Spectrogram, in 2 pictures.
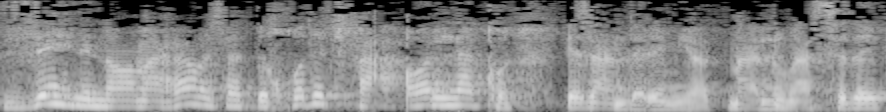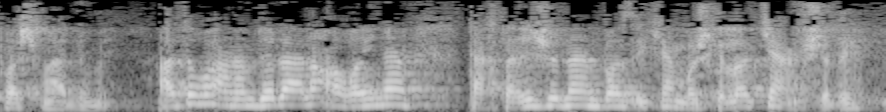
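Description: A man with a high voice delivers a humorous religious lecture, joking and mimicking people as he goes. His pitch jumps up and down. The recording is echoey and a little muffled, with a dull lo-fi sound. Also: fairly bright tone. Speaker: cleric lecturer.

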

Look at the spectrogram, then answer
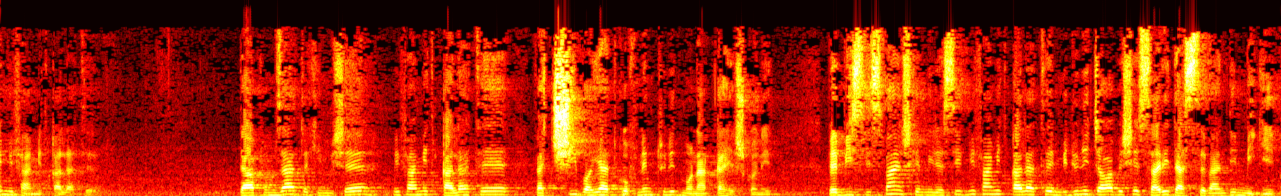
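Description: High-pitched guy preaching, lots of "why?" questions, acts out little scenes, boomy hall with long echo. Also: a little hiss or hum. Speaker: religious lecturer. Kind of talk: religious lecture. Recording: echoey hall, faint ambience.

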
